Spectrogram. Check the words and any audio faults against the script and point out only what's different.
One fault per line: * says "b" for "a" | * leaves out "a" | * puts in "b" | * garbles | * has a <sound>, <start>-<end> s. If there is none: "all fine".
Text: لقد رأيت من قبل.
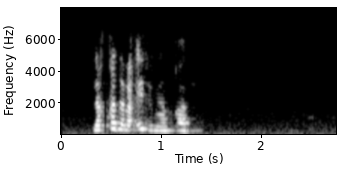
all fine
